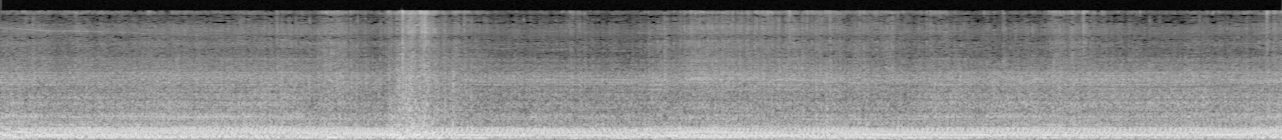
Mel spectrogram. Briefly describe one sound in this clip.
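A bus engine hums steadily from inside while driving.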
